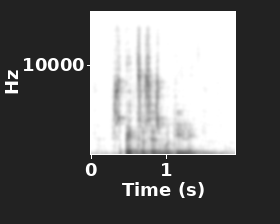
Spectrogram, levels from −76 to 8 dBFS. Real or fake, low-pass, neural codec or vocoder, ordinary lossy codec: real; 14.4 kHz; none; none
